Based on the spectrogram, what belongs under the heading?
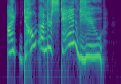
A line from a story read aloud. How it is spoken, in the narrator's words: he cried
